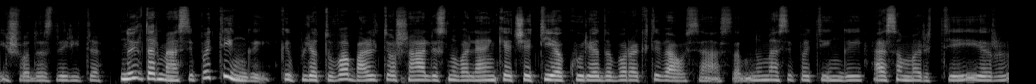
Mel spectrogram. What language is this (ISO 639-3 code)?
lit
